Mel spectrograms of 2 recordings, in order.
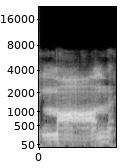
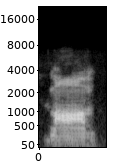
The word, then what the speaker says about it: mom: For Americans, it would be mom, and it would definitely have the ah sound of the O. Mom.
